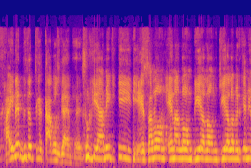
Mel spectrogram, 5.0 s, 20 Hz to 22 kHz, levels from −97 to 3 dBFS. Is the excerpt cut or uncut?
cut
